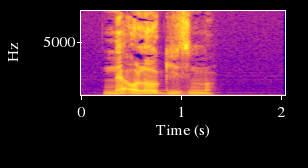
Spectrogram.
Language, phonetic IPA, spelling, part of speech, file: Polish, [ˌnɛɔˈlɔɟism̥], neologizm, noun, Pl-neologizm.ogg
